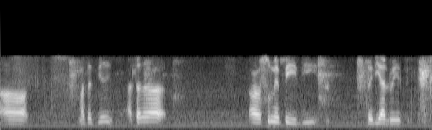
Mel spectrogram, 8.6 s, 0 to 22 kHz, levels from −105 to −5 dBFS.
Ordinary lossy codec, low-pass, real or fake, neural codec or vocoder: none; 3.6 kHz; real; none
